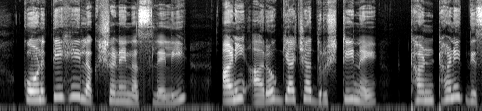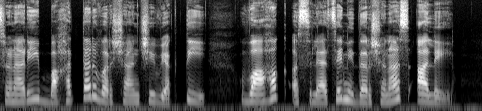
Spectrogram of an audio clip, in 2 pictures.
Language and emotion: Marathi, neutral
